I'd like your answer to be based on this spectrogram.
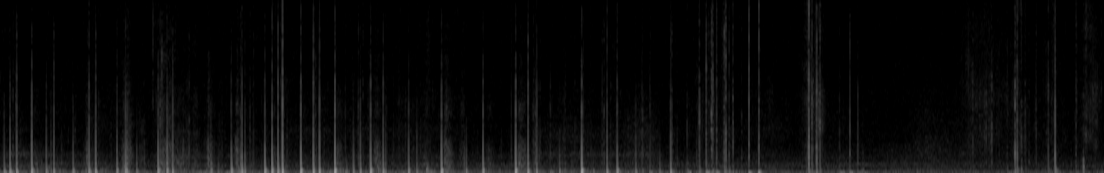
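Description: A finger repeatedly taps on a paperback copy of the Christmas rom-com book "A Merry Little Meet Cute." The taps are quick, short and dry, with a low, papery body, sometimes landing in fast bursts. They grow sparser and quieter toward the end.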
